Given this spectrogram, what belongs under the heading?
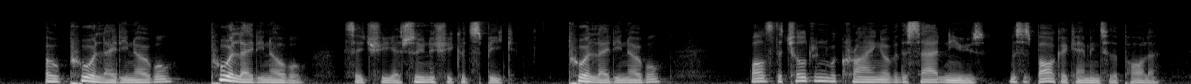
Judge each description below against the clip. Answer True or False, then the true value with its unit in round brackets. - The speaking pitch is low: True (105 Hz)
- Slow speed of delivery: False (165 wpm)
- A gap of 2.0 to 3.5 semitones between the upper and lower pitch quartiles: False (5.0 semitones)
